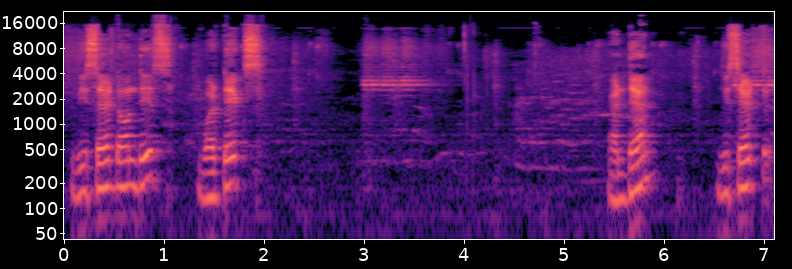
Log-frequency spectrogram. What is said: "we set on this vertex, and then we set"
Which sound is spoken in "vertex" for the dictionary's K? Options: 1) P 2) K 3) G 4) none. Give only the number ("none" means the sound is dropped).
2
